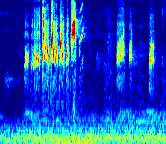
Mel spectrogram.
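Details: {'text': 'Golden-bellied gerygone singing actively in a dense, chattering style: a loud run of rapid high, sharp notes early on, then a pause and a few softer chirps toward the end.'}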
